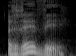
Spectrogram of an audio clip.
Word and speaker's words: rêver: Rêver, okay, accent circonflexe, so this accent on the top of okay, will produce the sound really open one, okay, so rêver.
